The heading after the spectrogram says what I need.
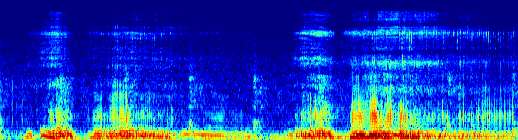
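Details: Loud, rumbling, irregular snoring with a harsh low vibration on each breath during sleep.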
